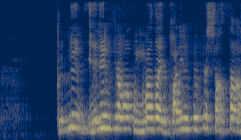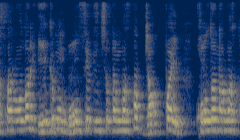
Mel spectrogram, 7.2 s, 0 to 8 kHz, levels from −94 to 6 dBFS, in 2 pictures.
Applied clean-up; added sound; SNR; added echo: neural mask model DeepFilterNet 3.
